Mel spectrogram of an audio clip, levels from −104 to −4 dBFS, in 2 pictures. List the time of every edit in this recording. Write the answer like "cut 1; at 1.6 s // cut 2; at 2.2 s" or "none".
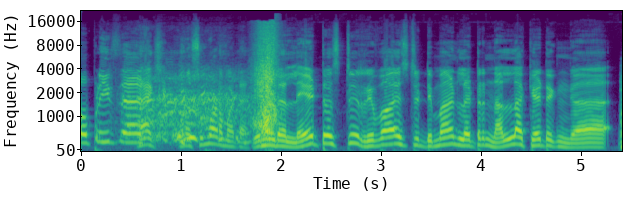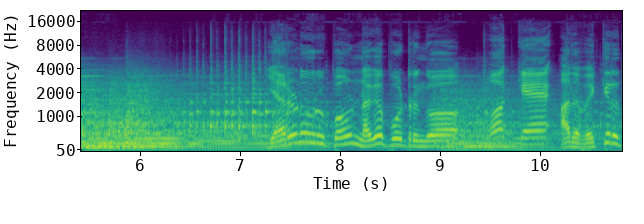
cut 1; at 1.6 s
